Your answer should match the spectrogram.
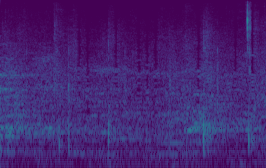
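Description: Faint, scattered footsteps and light knocks as someone walks through a shop, over a low murmur of background voices.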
